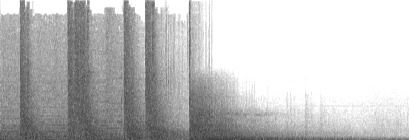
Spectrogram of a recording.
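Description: Five shotgun shots in quick succession over background music, fired at flying wood pigeons, each one ringing on briefly. After about three seconds the shots and music fade away.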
